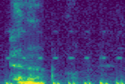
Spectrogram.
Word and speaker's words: tenure: Tenner you pronounce it t n u r e uh tenner tenner how we pronounce it.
